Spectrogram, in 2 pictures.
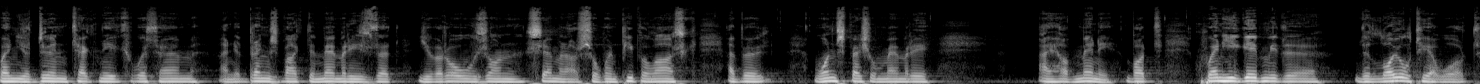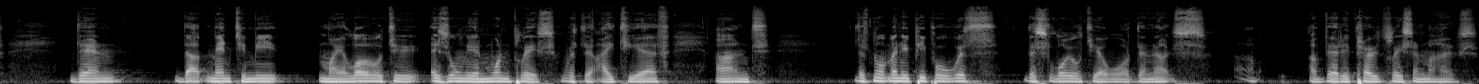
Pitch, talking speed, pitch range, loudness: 130 Hz, 145 wpm, 125-140 Hz, -18 LUFS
